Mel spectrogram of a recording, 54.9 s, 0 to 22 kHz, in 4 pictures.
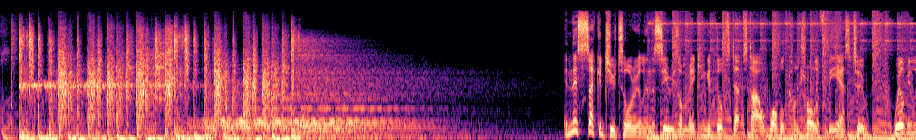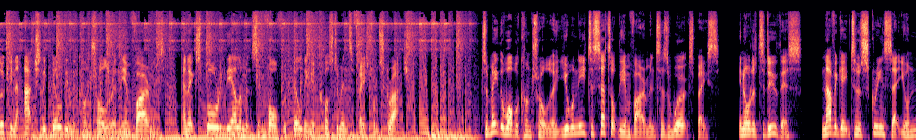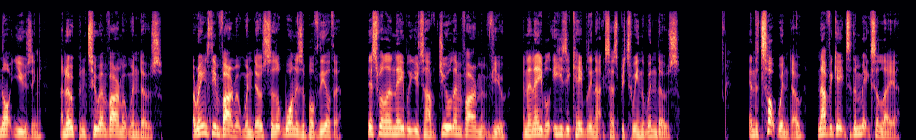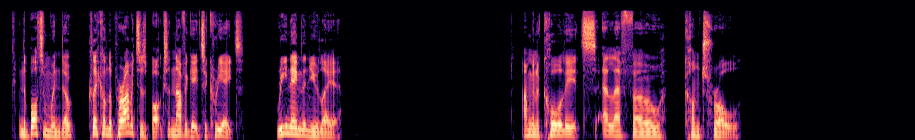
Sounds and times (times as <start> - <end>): Music: 0.0 - 7.4, 9.7 - 21.0
Speech: 8.4 - 19.9, 21.0 - 37.7, 38.7 - 46.4, 48.9 - 52.4.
